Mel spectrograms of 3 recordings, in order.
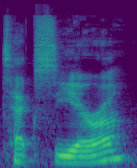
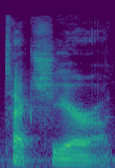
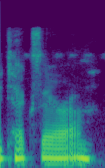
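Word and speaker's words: Texeira: along the lines of text Sierra Tech Sierra well it's a Portuguese last name and you just say text Sarah um okay as soon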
